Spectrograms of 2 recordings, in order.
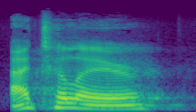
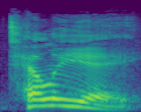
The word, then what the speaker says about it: Atelier: And founder of the Atelier. Is that right? How you say it? – Atelier.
